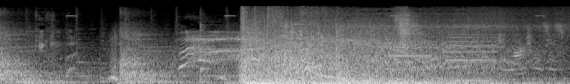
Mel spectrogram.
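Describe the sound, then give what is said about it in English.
After a few seconds of quieter shuffling and hissing, a sudden loud explosion set off with an oxygen tank bursts open the locked back door of an operating room leading to an atrium, followed by a sustained roar of rumbling, crackling debris that slowly tapers off. “That's one way to open the door.”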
